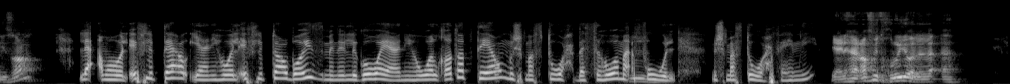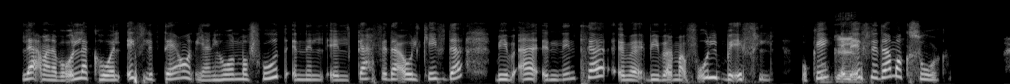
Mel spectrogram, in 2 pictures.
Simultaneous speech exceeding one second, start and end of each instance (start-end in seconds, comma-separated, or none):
none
